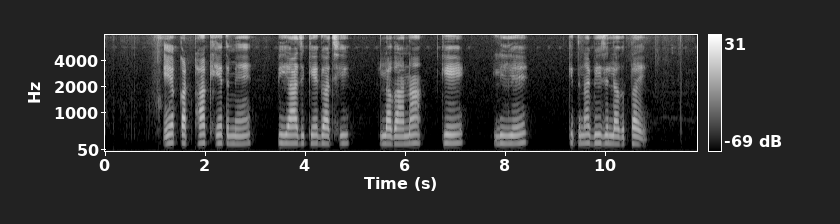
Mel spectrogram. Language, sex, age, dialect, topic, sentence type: Magahi, female, 60-100, Southern, agriculture, question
